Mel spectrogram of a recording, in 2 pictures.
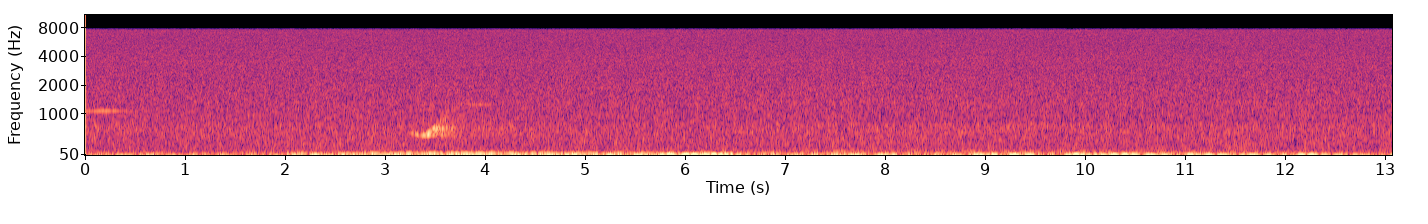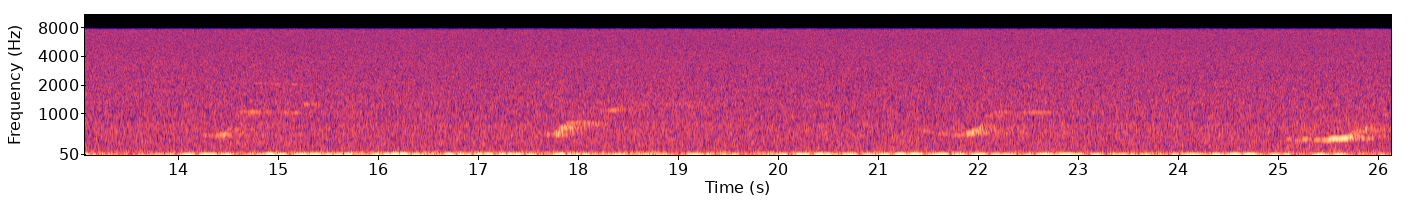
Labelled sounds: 1.0	1.4	humpback whale, 1.0 to 1.2 kHz
3.8	4.1	humpback whale, 1.2 to 1.3 kHz
14.6	14.9	humpback whale, 0.96 to 1.1 kHz
17.9	18.5	humpback whale, 0.80 to 1.2 kHz
22.5	22.7	humpback whale, 0.99 to 1.1 kHz

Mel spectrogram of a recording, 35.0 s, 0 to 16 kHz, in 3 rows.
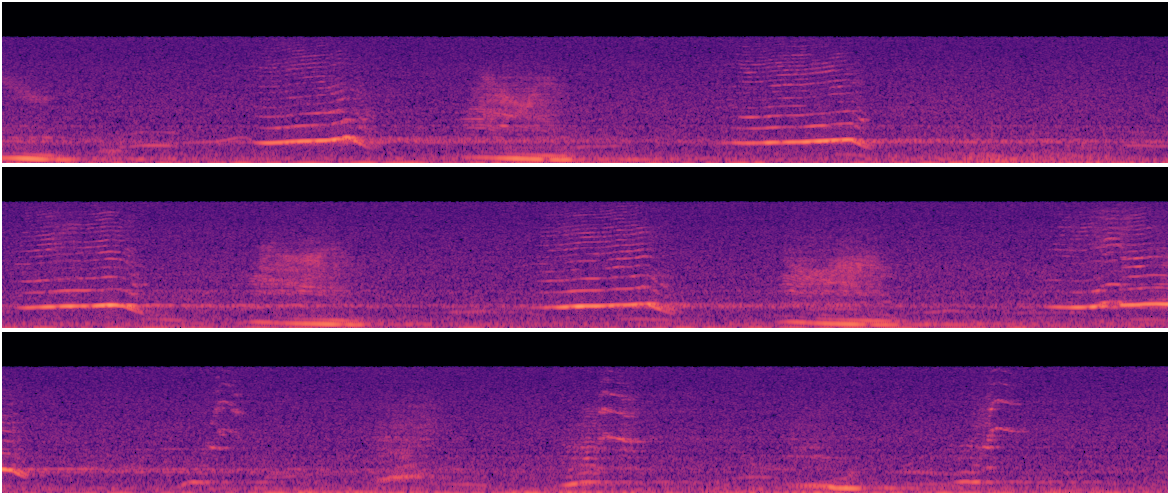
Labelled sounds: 0.2	0.6	humpback whale, 1.6 to 2.1 kHz
2.5	3.6	humpback whale, 0.80 to 5.2 kHz
4.6	5.3	humpback whale, 0.93 to 2.0 kHz
7.2	8.6	humpback whale, 0.80 to 6.4 kHz
11.8	12.9	humpback whale, 0.80 to 6.2 kHz
14.1	14.9	humpback whale, 0.93 to 2.3 kHz
17.0	18.2	humpback whale, 0.80 to 6.1 kHz
19.6	20.0	humpback whale, 0.99 to 1.7 kHz
22.1	23.3	humpback whale, 0.80 to 5.6 kHz
25.4	25.7	humpback whale, 0.93 to 1.8 kHz
28.9	29.8	humpback whale, 0.86 to 4.5 kHz
31.2	31.5	humpback whale, 0.93 to 1.2 kHz
33.1	33.6	humpback whale, 0.96 to 3.8 kHz

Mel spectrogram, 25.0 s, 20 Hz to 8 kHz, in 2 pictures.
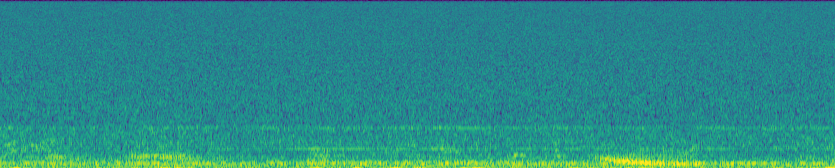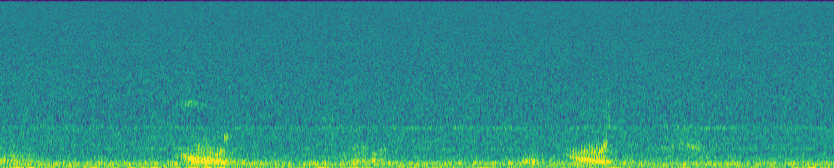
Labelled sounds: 15.2	15.5	humpback whale, 1.0 to 1.3 kHz

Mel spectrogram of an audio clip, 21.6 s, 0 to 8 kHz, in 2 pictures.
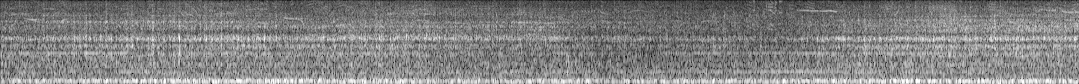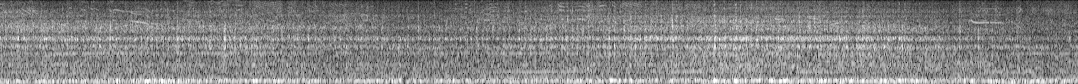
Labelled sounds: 2.8	3.1	Pacific white-sided dolphin, 3.7 to 4.3 kHz
8.0	8.4	Pacific white-sided dolphin, 5.1 to 5.5 kHz
10.6	10.9	Pacific white-sided dolphin, 4.8 to 5.3 kHz
11.9	12.3	Pacific white-sided dolphin, 4.6 to 5.6 kHz
20.4	20.9	Pacific white-sided dolphin, 3.3 to 5.8 kHz

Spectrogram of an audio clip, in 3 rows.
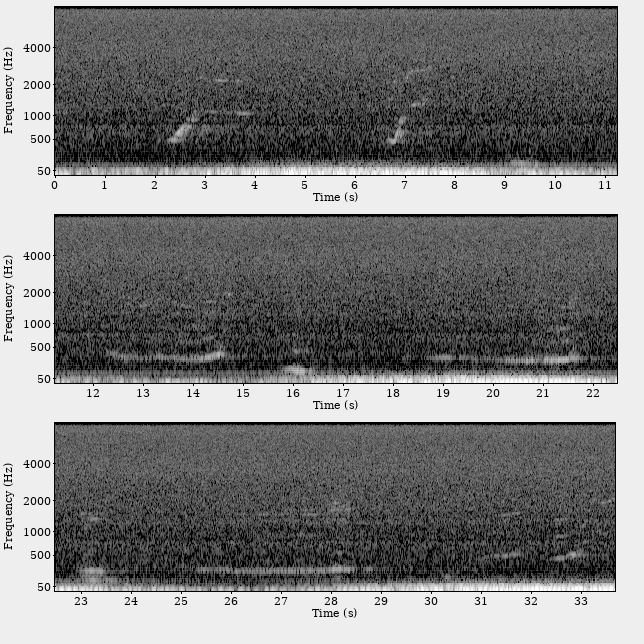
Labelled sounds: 2.5	2.9	humpback whale, 0.80 to 1.2 kHz
3.2	3.9	humpback whale, 0.96 to 2.2 kHz
6.8	7.5	humpback whale, 0.80 to 1.5 kHz
32.5	32.7	humpback whale, 1.3 to 1.4 kHz

